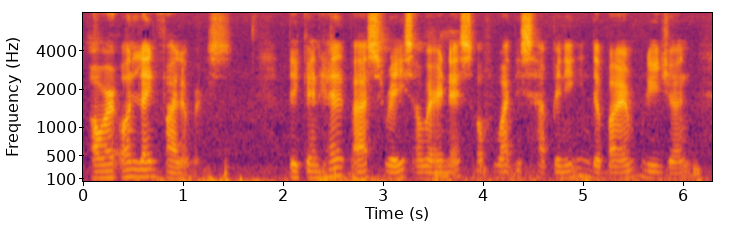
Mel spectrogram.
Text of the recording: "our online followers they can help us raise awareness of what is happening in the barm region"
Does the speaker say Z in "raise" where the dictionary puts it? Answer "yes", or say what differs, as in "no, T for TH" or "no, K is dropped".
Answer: no, S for Z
